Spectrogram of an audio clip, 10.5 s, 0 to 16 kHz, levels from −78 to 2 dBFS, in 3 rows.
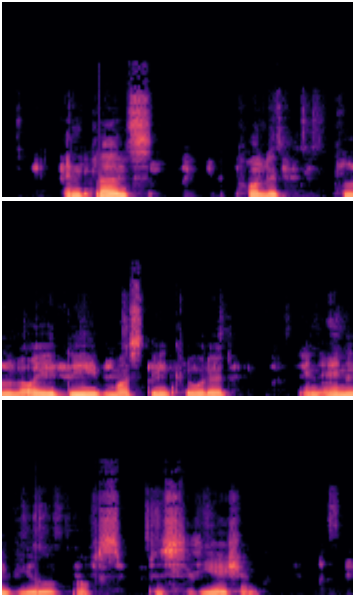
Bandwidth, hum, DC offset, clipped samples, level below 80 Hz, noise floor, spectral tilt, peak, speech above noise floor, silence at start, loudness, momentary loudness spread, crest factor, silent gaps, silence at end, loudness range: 9.6 kHz; none; under 0.1%; under 0.1%; -52 dBFS; -70 dBFS; -6 dB/octave; 0 dBFS; 54 dB; 0.3 s; -18 LUFS; 14 LU; 18 dB; none; 0.05 s; 4 LU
